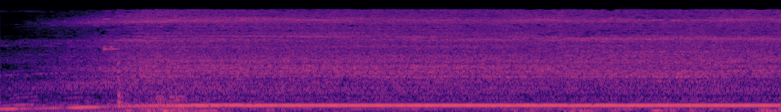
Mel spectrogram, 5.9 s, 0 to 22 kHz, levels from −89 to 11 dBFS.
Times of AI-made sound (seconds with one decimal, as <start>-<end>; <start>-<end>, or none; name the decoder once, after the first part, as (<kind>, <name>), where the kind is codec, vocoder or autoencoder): 1.2-1.9 (vocoder, Vocos); 3.7-5.0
